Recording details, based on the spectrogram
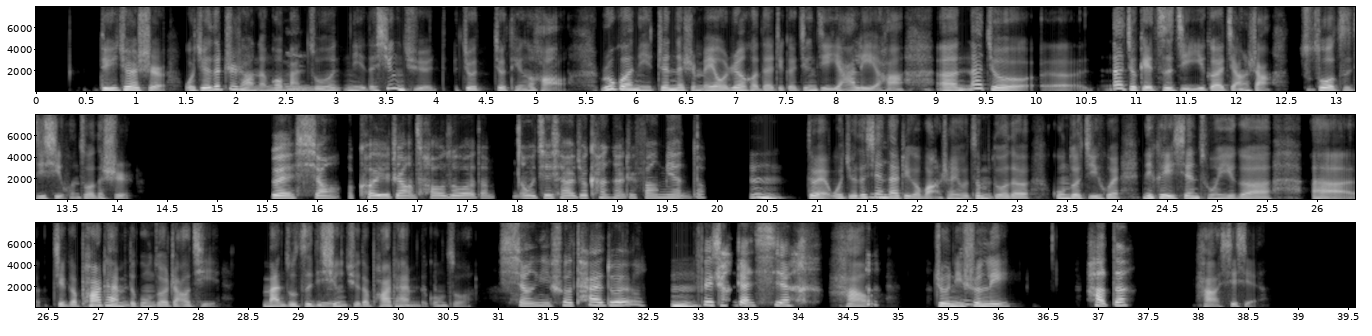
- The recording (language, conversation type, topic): Chinese, advice, 我怎样才能把更多时间投入到更有意义的事情上？
- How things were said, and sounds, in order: in English: "PartTime"; in English: "PartTime"; other background noise; chuckle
